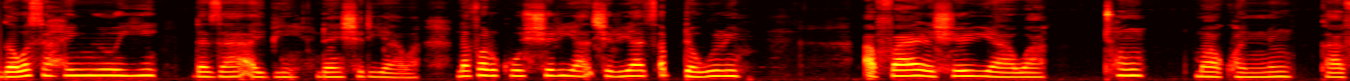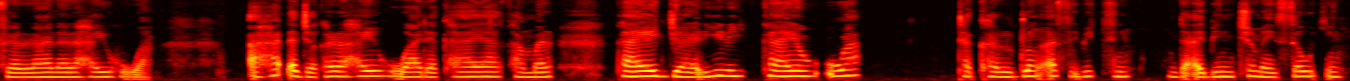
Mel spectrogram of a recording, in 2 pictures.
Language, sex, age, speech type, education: Hausa, female, 30-45, spontaneous, tertiary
